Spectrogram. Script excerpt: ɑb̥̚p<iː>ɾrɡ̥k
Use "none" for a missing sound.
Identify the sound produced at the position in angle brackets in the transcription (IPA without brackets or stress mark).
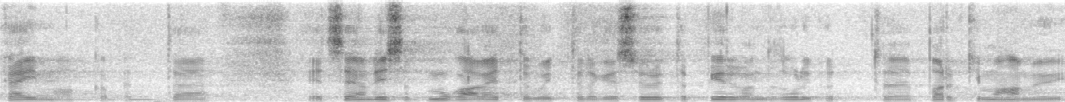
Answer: iː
